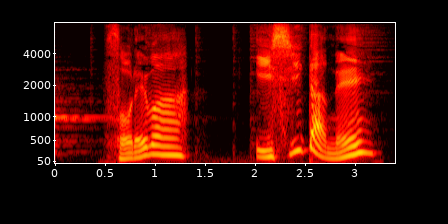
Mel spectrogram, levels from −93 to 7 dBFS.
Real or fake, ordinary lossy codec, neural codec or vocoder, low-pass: real; none; none; none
